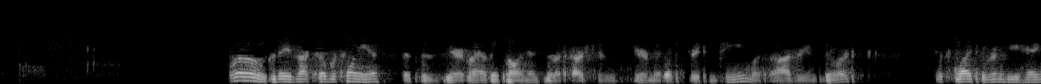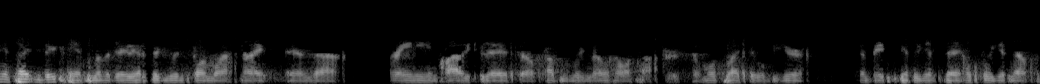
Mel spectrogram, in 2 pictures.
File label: voicemail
